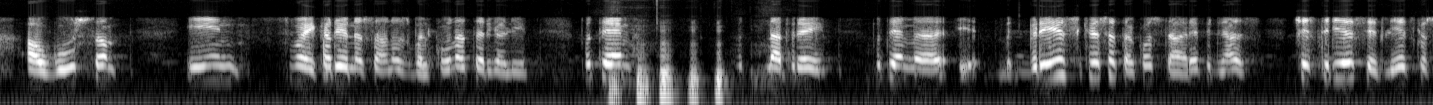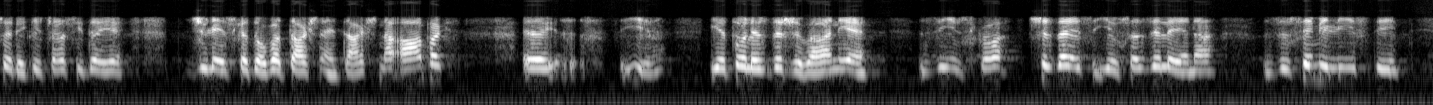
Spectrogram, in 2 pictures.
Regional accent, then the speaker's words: Styria, Slovenia; Prihajam iz Štajerske

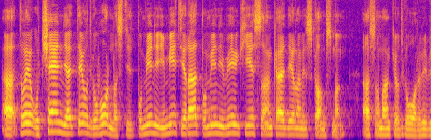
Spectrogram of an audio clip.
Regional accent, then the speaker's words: Savinja, Slovenia; ker sem iz Savinjske doline doma in tam gojimo nek hobi, ki se reče trma.

